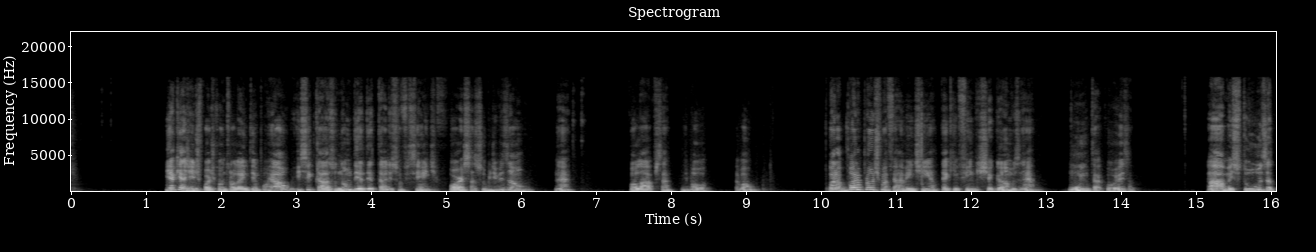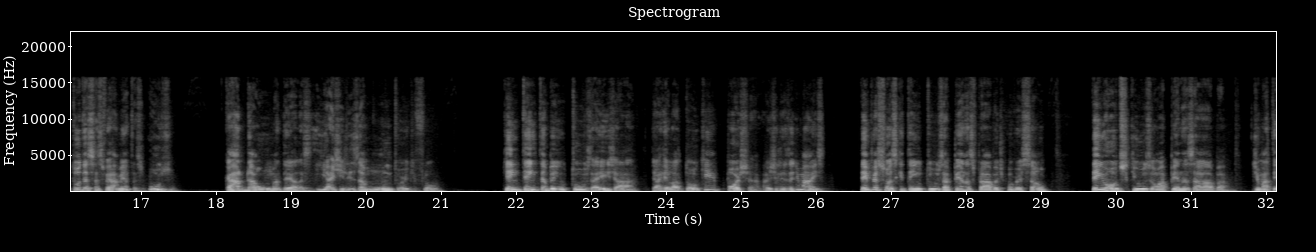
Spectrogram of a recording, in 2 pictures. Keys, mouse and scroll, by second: 0.3 click, 2.6 middle click, 3.3 alt+middle click, 6.6 alt+click, 9.2 middle click, 10.1 alt+middle click, 10.5 alt+scroll down 1, 11.0 alt+middle click, 12.1 alt+scroll up 1, 12.6 alt+middle click.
